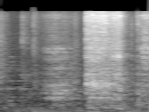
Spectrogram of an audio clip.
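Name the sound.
hand plane cutting wood end grain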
